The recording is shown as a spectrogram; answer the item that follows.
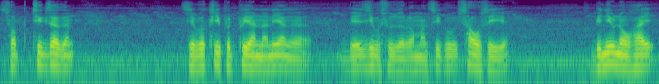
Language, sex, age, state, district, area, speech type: Bodo, male, 30-45, Assam, Baksa, rural, spontaneous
